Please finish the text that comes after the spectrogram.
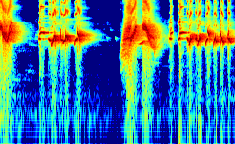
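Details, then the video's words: Kacer (Oriental magpie-robin) in aggressive ngeplong song meant to stir other magpie-robins: loud harsh swelling notes alternating with quick chattering runs of clipped repeated notes. "SUARA BURUNG kacer gacor NGEPLONG TARUNG"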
